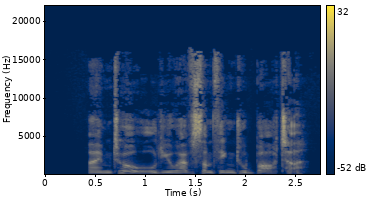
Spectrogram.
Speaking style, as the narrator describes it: he coldly replied

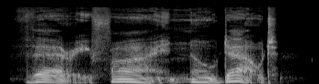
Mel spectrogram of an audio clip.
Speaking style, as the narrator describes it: grumbled the parrot

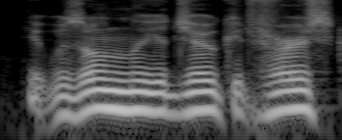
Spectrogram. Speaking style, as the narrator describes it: groaned the visitor

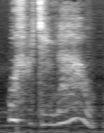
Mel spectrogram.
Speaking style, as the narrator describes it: said Donna in a slightly excited whisper

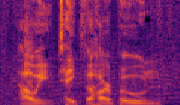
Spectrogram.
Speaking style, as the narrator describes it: Travis shouted

